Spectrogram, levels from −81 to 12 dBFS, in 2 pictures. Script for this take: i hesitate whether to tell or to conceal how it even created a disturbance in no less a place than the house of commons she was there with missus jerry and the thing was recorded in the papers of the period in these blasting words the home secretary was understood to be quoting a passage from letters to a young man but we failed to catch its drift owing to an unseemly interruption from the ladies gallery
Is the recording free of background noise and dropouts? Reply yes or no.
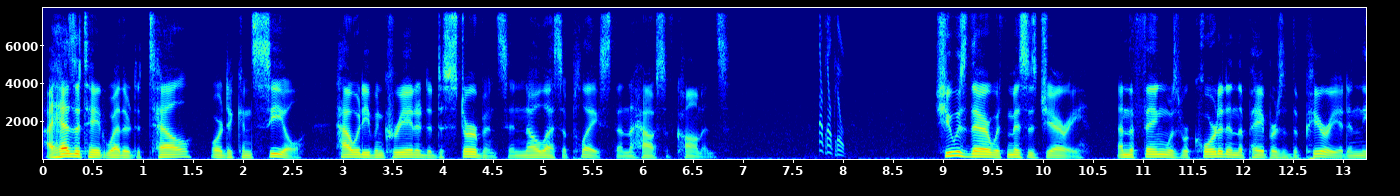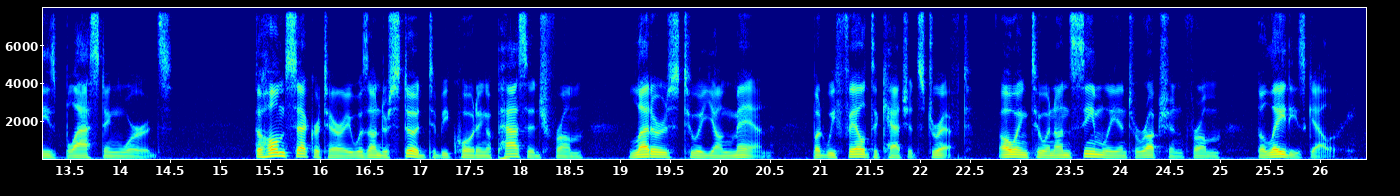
no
